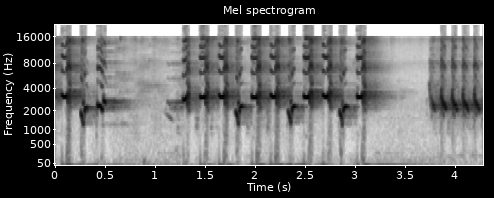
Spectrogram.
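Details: Black-winged starling giving full, energetic song with filler phrases. Crisp, high, clipped phrases come one after another with downward-sliding notes, pause briefly, then return as a quick chattering run.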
